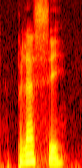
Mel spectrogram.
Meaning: 1. to place (to put in a specific location) 2. to seat (to put an object into a place where it will rest) 3. to place (to earn a given spot in a competition)
- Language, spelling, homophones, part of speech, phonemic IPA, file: French, placer, placé / placés / placée / placées / placez / plaçai, verb, /pla.se/, Fr-placer.ogg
